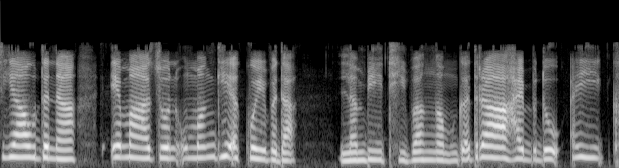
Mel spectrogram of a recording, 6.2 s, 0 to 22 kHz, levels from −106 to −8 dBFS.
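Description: Speech, with no technical faults to be heard.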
